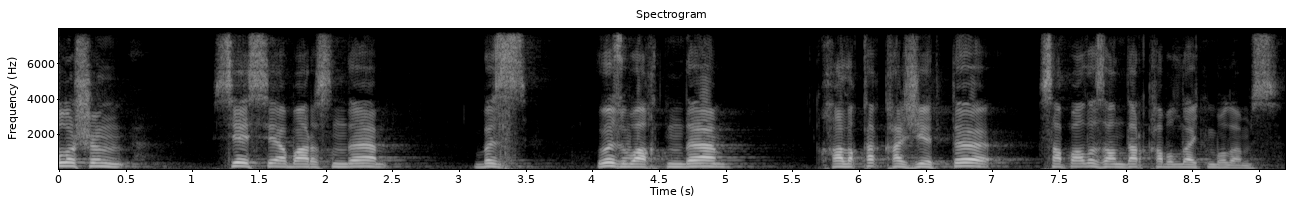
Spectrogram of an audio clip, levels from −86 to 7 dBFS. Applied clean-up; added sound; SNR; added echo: none; none; none; none.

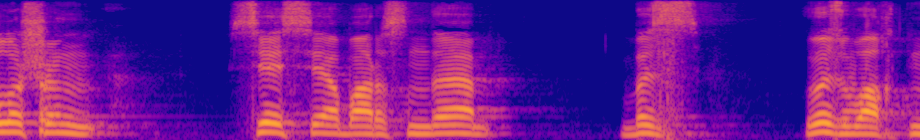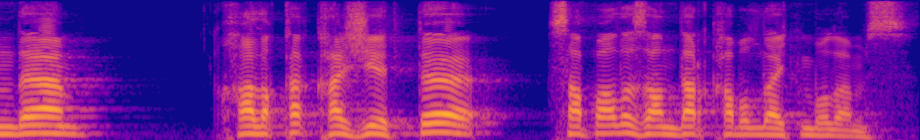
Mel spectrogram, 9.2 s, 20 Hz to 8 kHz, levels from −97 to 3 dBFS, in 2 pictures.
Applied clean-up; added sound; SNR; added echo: neural mask model DeepFilterNet 3.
